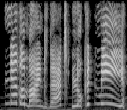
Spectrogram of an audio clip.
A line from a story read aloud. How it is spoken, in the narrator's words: Elizabeth screeched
